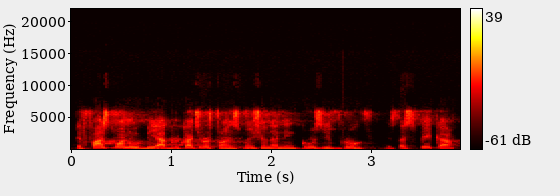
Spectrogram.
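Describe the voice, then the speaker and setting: Kenyan guy reading a budget speech off the tv in the room, far off and dull, high voice. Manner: steady, measured delivery of figures. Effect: television audio heard through a room. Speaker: government speaker delivering budget. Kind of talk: formal read speech. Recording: distant, roomy, dull TV sound from far off.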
